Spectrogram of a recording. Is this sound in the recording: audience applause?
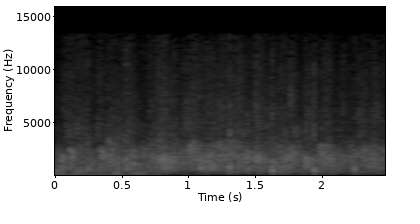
yes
